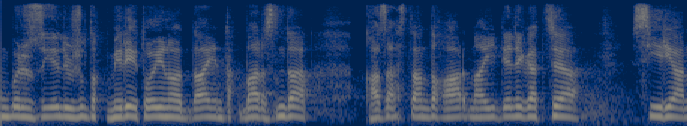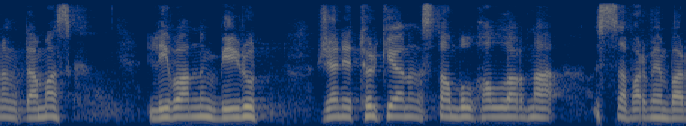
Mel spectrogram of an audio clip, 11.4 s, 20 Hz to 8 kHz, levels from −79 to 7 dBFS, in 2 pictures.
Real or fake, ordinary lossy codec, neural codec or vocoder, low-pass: fake; none; codec, 16 kHz, 1 kbps, X-Codec, WavLM features, trained on Multilingual LibriSpeech; 7.2 kHz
